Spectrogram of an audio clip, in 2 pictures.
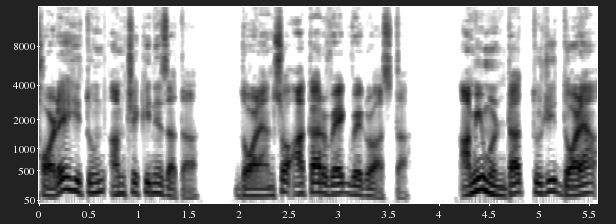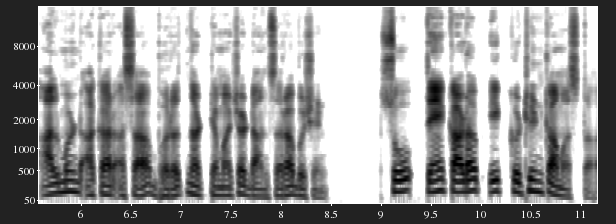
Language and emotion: Goan Konkani, neutral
